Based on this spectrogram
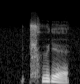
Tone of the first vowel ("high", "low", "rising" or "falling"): high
